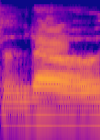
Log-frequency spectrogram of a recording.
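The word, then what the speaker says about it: བློ: that's the first character it's pronounced low though and low is translated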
